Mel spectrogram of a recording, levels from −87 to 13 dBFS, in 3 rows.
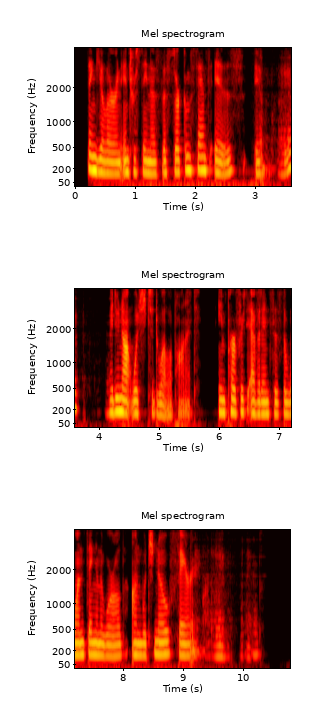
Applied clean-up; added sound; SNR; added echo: neural mask model DeepFilterNet 3.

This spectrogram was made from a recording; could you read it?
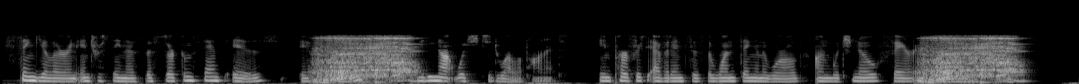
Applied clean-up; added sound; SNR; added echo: classical method log-MMSE.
